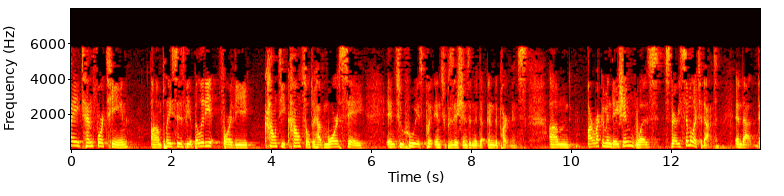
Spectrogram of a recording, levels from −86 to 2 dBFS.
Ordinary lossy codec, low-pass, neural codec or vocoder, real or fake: MP3, 24 kbps; 7.2 kHz; none; real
